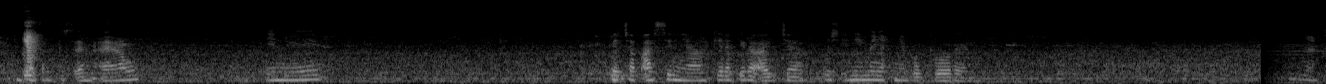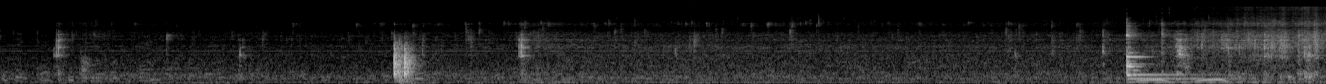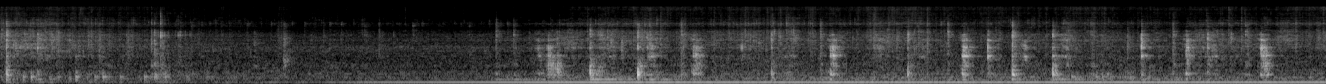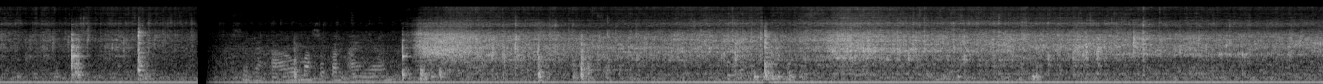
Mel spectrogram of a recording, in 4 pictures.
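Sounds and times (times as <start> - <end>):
low steady hum: 0.0 - 53.0
garlic sizzling in hot oil: 13.8 - 41.8, 43.7 - 53.0.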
